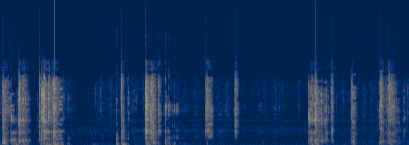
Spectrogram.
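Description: Handling noise from a clear plastic cup and a piece of paper being worked by hand: four short bursts of rustling and clicking with silent gaps between them.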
